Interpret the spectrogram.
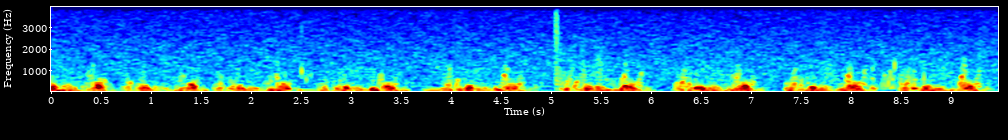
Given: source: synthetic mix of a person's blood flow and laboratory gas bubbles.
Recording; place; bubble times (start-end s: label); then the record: Doppler ultrasound of blood flow; precordium
2.23-2.40 s: bubbles
2.48-2.62 s: bubbles
8.17-8.82 s: bubbles
From the record:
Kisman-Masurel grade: 221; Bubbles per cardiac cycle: several, 3 to 8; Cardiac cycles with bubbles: 10 to 50%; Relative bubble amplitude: barely perceptible (0.100 to 0.250); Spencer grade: 2 (many but less than half of the cardiac periods contain bubble signals, singularly or in groups); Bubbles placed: only in the low amplitude regions of the cardiac cycle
